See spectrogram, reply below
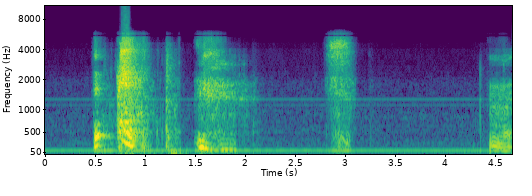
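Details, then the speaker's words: Person congested after waking, possibly light-triggered: several explosive sneezes in quick succession, each with a sharp intake and forceful burst; sneezing fit over steady background hum. "like i think that was three sneezes in a row but the last one yeah they sounded like coughs at the end was really weird"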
